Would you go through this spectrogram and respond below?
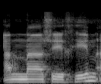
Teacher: Nun tasdid dibaca gunah atau mendengung. Ditahan biar tampak mendengung.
